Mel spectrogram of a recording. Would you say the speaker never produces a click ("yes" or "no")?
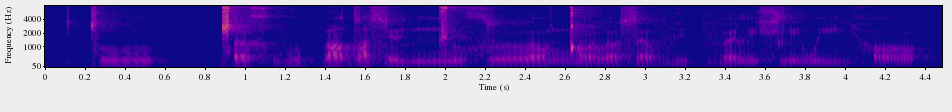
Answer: no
